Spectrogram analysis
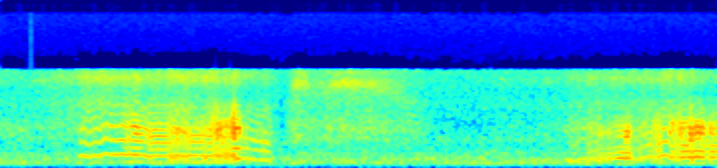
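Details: Dog named Scooter lying comfortably in his dog bed, making loud snoring noises.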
